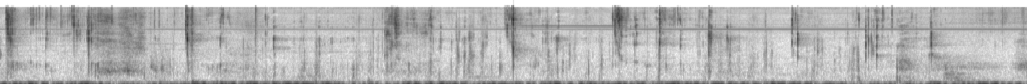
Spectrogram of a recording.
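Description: Close-miked biting and chewing of a layered mille crêpe cake, with many irregular wet clicks and smacks of the mouth.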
